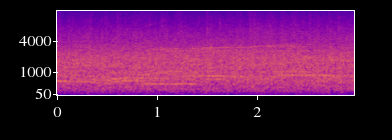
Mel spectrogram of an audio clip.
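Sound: audience cheering and applauding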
